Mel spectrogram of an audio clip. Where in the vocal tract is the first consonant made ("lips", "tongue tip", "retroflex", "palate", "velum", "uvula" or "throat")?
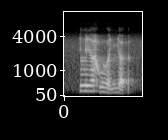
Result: tongue tip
